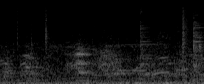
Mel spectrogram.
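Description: Faint background ambience of a town: distant voices, a dog yipping and barking, and scattered sharp clicks.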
